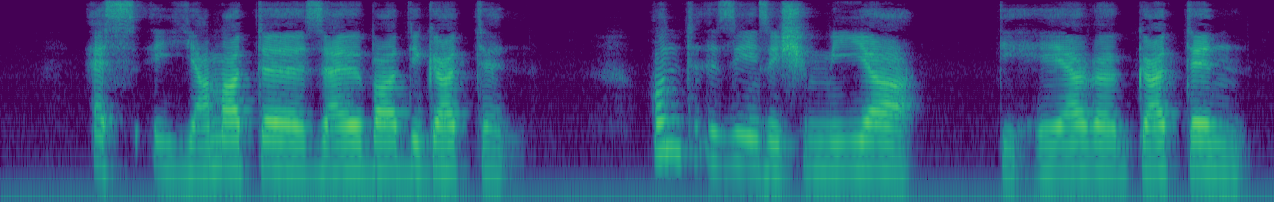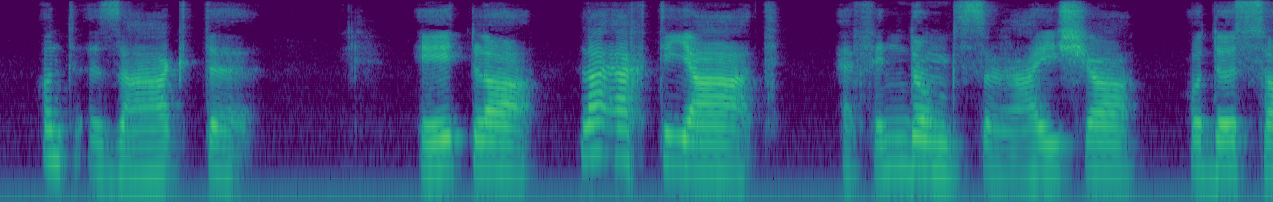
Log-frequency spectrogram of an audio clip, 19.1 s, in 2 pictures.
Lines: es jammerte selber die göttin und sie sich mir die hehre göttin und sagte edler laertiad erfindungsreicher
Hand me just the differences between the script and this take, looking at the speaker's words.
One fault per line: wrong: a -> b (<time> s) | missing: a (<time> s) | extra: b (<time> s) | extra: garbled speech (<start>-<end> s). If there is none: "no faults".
no faults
